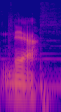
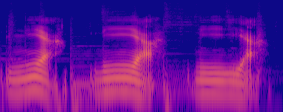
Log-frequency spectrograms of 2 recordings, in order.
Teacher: the vowels at the end are always longer than English, so you just spend a tiny bit more time pronouncing those bits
